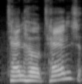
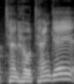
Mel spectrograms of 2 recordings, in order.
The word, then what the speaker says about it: Tenjho Tenge: So last up, now I might be saying the last part wrong because I've heard it pronounced a couple different ways. So we have Tenjho Tenge or Tenjho Tenge, as I've also heard it, the complete collection.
